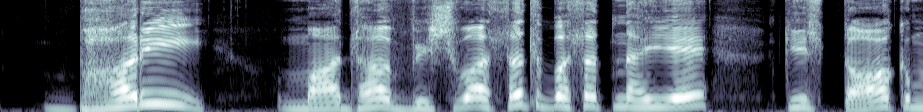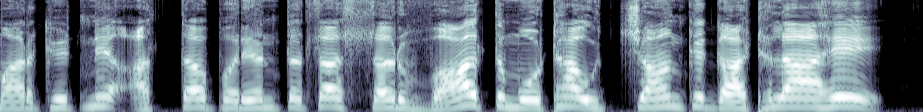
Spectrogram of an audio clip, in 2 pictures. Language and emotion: Marathi, surprised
